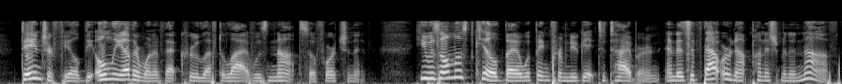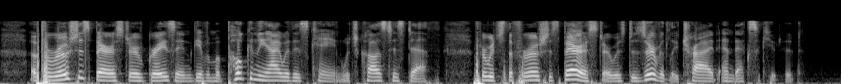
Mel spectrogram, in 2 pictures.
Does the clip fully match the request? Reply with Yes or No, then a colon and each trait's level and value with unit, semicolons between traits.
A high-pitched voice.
No: medium, 175 Hz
